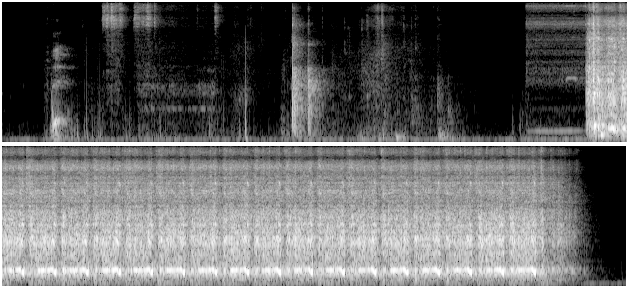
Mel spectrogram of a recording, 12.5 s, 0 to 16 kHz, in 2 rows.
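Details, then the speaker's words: Honda EU30is inverter generator bought untested at auction, choke off, on its electric start: the starter spins steadily at about three beats a second for six seconds but never fires. "that doesn't seem good it didn't do anything the chok's not on so that would have got in there i' normally expect a Hond engine to cough quite quickly"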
